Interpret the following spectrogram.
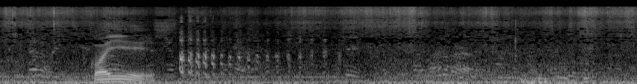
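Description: Voices of people at an open-air market, with one loud, drawn-out call about a second in and quieter talk after it, over a steady low rumble.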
